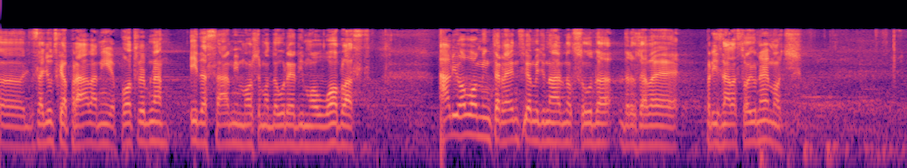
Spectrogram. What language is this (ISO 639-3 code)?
srp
